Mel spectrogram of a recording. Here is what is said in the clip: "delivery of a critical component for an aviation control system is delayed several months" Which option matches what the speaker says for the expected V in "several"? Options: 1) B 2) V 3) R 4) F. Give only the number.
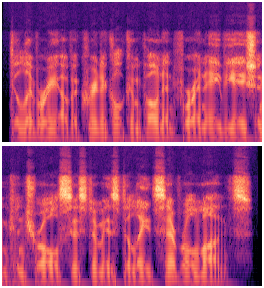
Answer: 2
